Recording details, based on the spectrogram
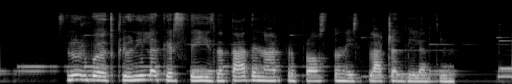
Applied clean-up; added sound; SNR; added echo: neural mask model RNNoise.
